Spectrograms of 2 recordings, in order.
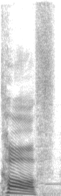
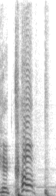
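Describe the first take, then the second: First: The second syllable sounds like cough. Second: The second syllable sounds like cup. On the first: The speaker calls it wrong. "We don't say hiccough" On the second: The speaker calls it right. "We say hiccup"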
